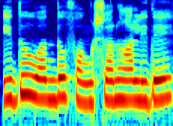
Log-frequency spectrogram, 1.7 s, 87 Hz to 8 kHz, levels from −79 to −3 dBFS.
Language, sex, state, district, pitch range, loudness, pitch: Kannada, female, Karnataka, Bidar, 225-245 Hz, -11 LUFS, 230 Hz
